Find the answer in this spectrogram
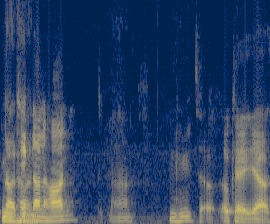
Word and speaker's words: Thich Nhat Hanh: Thich Nhat Hanh. Thich Nhat Hanh.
